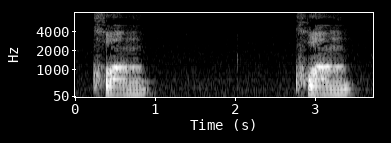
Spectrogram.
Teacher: combine the consonant ”k” and vowel “uang” together and pronounce it with the first tone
